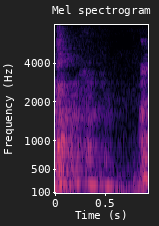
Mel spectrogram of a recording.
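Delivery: high, soft stop-right-there noises; acted patronising hush; shushing interruption. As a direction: cut them off with small high syllables. He went, stopping the doctor.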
